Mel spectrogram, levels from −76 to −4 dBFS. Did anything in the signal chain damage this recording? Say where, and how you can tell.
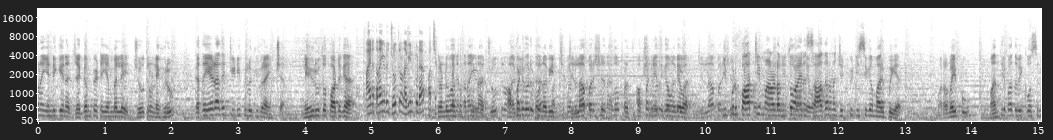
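Yes. From 4.77 to 5.99 s a section at the wrong speed runs 1.69 times fast, about ten semitones high, likely from a playback clock mismatch. On a spectrogram, its harmonics jump upward and compress in time.

A doubled audio track spans 6.22 to 12.02 s: a full-band copy about 5 dB quieter trails by roughly two seconds, likely from a duplicated capture path. The spectrogram shows repeated patterns offset by that gap, starting and stopping abruptly.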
